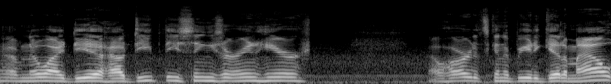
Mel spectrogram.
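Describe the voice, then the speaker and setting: A man with a fairly high pitch speaks at a fairly slow pace. His intonation is monotone and flat. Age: 60s. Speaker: DIY video creator. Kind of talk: casual vlog narration. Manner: casual, conversational.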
